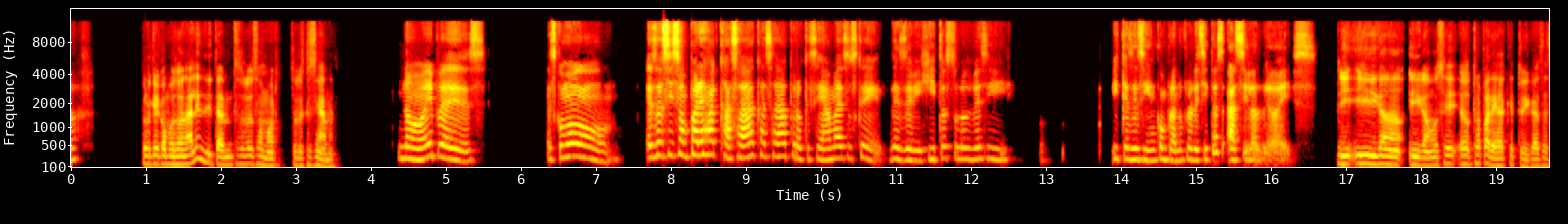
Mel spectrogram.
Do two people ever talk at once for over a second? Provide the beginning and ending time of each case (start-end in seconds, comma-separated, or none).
none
